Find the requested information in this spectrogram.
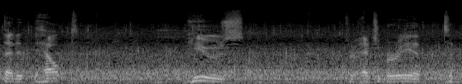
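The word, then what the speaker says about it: Hechavarria: told me, no, it's Echevarria. So don't pronounce the H. And don't pronounce the V. I'm on the V now. It's B. You get the H. It's Echevarria.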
